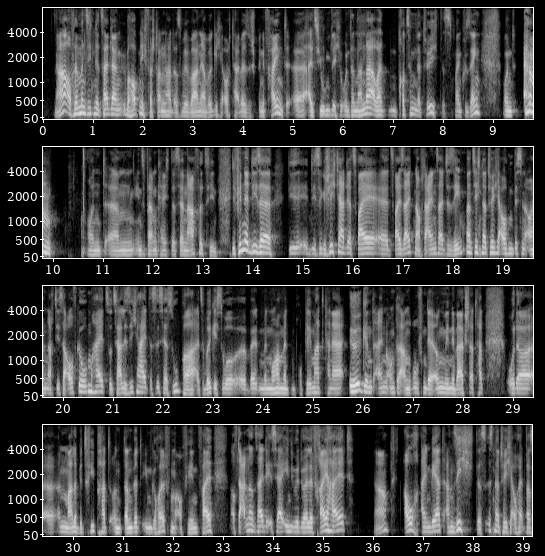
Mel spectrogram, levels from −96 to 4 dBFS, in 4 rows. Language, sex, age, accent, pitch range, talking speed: German, male, 30-49, German, 115-145 Hz, 195 wpm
